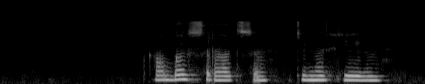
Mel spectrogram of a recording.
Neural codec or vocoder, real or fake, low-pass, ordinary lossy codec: codec, 16 kHz, 2 kbps, FreqCodec, smaller model; fake; none; none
